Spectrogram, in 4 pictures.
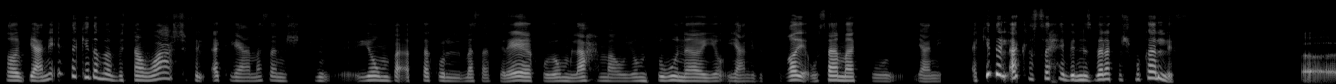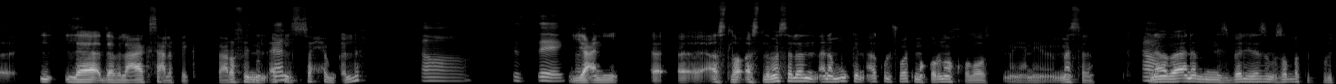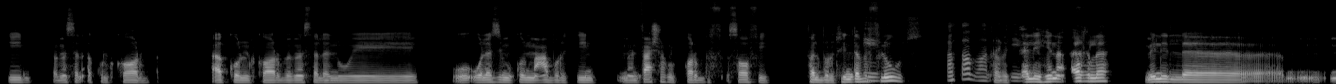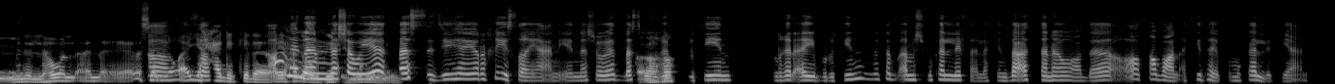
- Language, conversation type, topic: Arabic, podcast, إزاي تخلي الأكل الصحي ممتع ومن غير ما تزهق؟
- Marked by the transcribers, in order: none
